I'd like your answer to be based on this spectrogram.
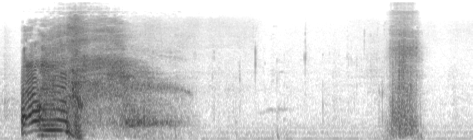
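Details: Stifled sneezes after dusting, held back late at night to stay quiet: a long, strained, partly held-back sneeze with a drawn-out breathy release, then a shorter muffled burst.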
